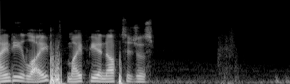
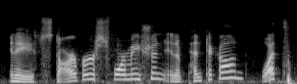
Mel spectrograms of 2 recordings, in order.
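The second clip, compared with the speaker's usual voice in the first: surprised; 10 semitones higher than usual. Real, not acted. Surprised at the shot pattern.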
